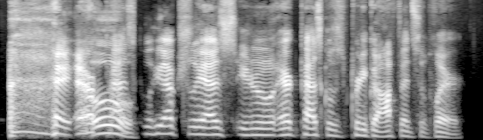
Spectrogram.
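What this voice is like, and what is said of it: Imitates another person's voice. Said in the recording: “my Nate Duncan impression. It was really bad. I didn't try, though, either.”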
